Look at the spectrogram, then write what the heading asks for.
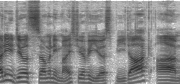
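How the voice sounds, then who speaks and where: A man talking at a very fast pace. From New York. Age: 20s. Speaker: streamer reviewing gaming mice. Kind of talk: live stream Q&A reading chat. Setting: live stream at home. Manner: casual, fast with filler words.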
